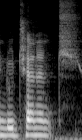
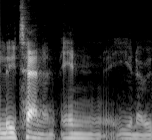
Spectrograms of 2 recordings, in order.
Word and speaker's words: lieutenant: It's meant to be lieutenant if you're English. It's lieutenant if you're English. The French loan word that is pronounced the French way in the English language, except the French don't pronounce it as lieutenant.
